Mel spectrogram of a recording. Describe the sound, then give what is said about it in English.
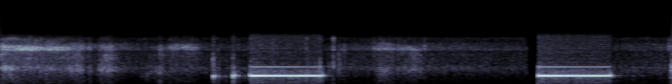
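A phone line rings out with two long, steady, low-pitched ring tones, each lasting about a second and separated by a pause of a few seconds, over soft background noise with no answer. “Now he doesn't want to pick up.”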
